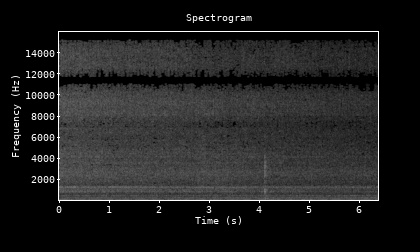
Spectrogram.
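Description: Chicken thigh pieces sizzling as they fry in a large aluminium pot, the sizzle slowly dying down, with a single light knock about four seconds in.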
